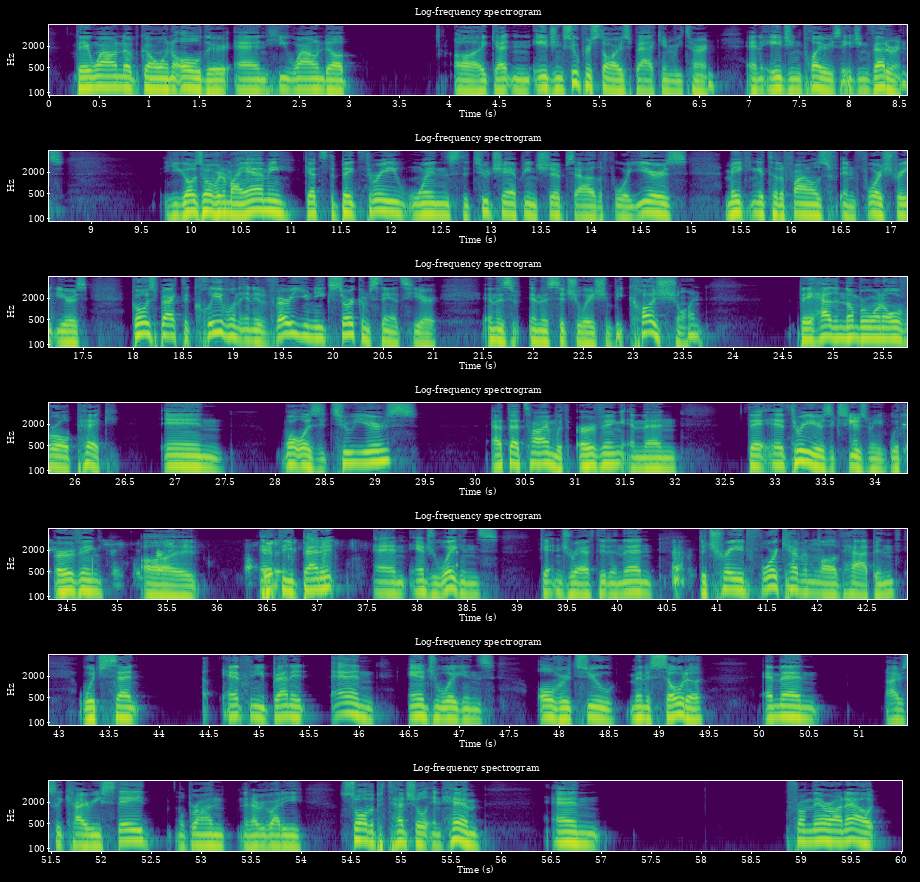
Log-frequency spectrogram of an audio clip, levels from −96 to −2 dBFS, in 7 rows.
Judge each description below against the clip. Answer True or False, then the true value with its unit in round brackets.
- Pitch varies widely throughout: False (4.1 semitones)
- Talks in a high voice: False (135 Hz)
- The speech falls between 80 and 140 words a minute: True (135 wpm)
